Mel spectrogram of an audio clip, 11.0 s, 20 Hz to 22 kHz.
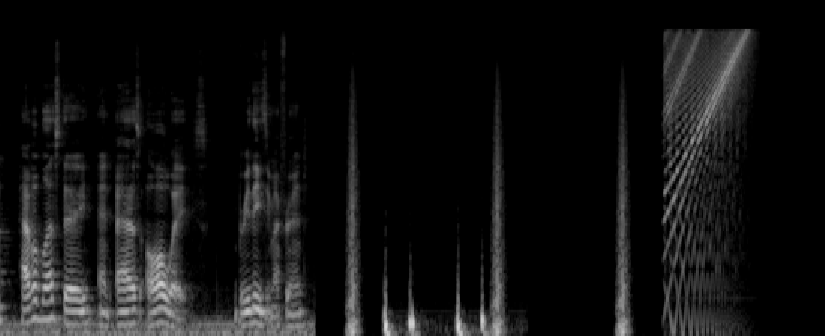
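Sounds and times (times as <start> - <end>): heartbeat thumps: 5.1 - 6.8.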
